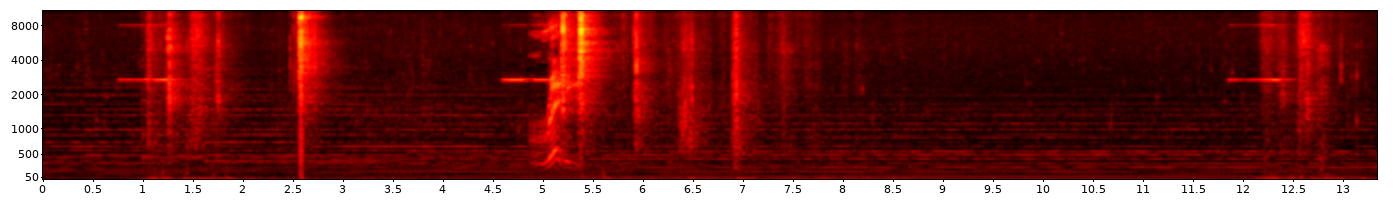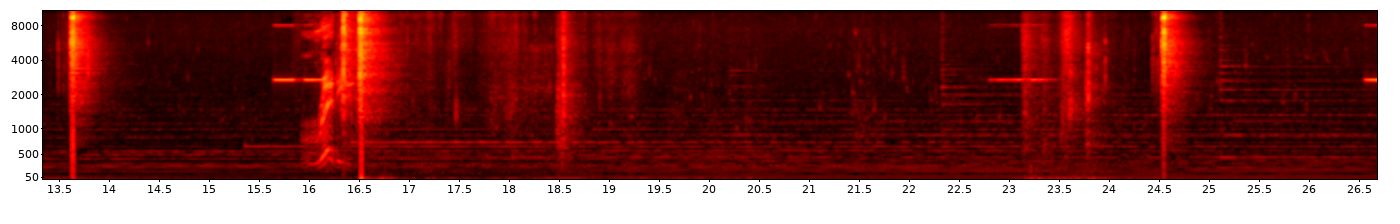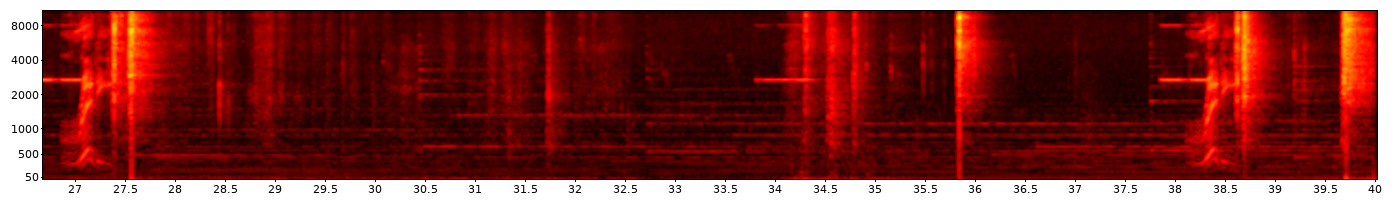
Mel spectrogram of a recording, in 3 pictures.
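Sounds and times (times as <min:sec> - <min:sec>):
background music: 0:00.0 - 0:40.0
spoken prompt: 0:04.9 - 0:05.6, 0:16.0 - 0:16.6, 0:26.9 - 0:27.6, 0:38.1 - 0:38.9.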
